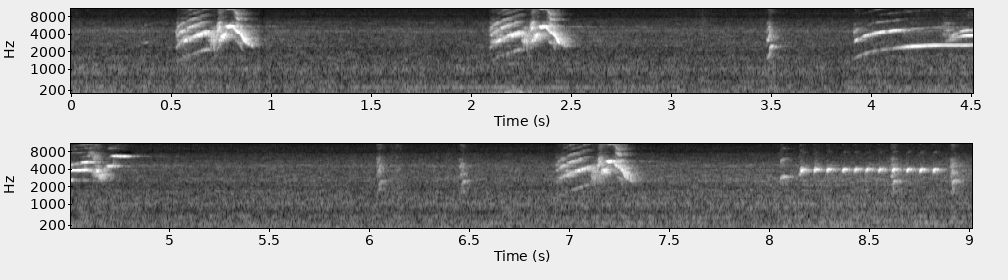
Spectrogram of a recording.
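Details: European goldfinch in excited song: scattered bright chirps and buzzy, twisting high notes with short pauses, ending in a rapid trill.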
